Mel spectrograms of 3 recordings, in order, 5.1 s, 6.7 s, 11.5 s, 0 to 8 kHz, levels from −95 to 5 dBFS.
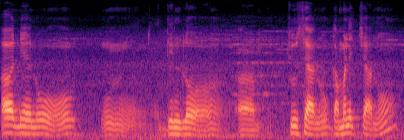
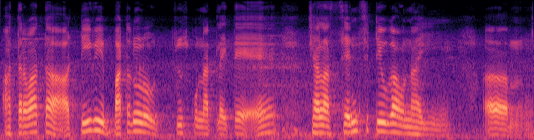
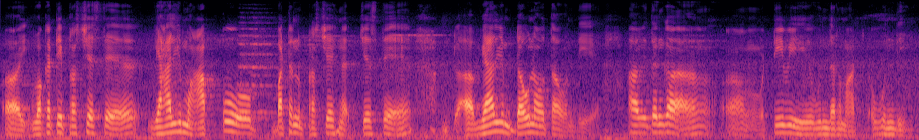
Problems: constant background noise, background conversations at intervals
